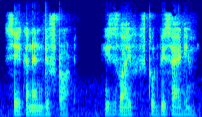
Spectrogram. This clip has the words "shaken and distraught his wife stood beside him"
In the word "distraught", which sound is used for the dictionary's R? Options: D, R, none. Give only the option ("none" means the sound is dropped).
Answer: none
